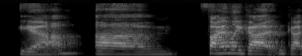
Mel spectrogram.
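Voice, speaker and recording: A woman with an American accent speaks in a normal speaking voice, with ordinary pitch variation against a quiet background. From Oklahoma, US. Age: 40s. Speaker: physical therapist. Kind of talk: casual interview.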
